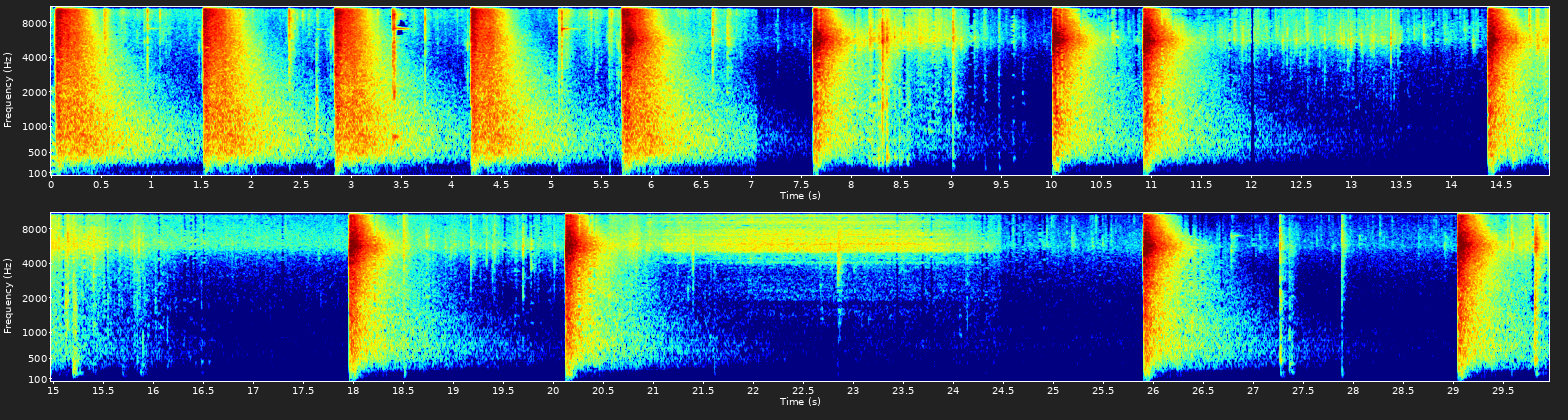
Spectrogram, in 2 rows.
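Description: Glock 21 Gen 4 pistol firing .45 ACP 230-grain rounds: about a dozen single shots at an irregular pace, one to four seconds apart, with a pause of about six seconds before the last two. Each shot is a sharp crack followed by a long echoing decay.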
